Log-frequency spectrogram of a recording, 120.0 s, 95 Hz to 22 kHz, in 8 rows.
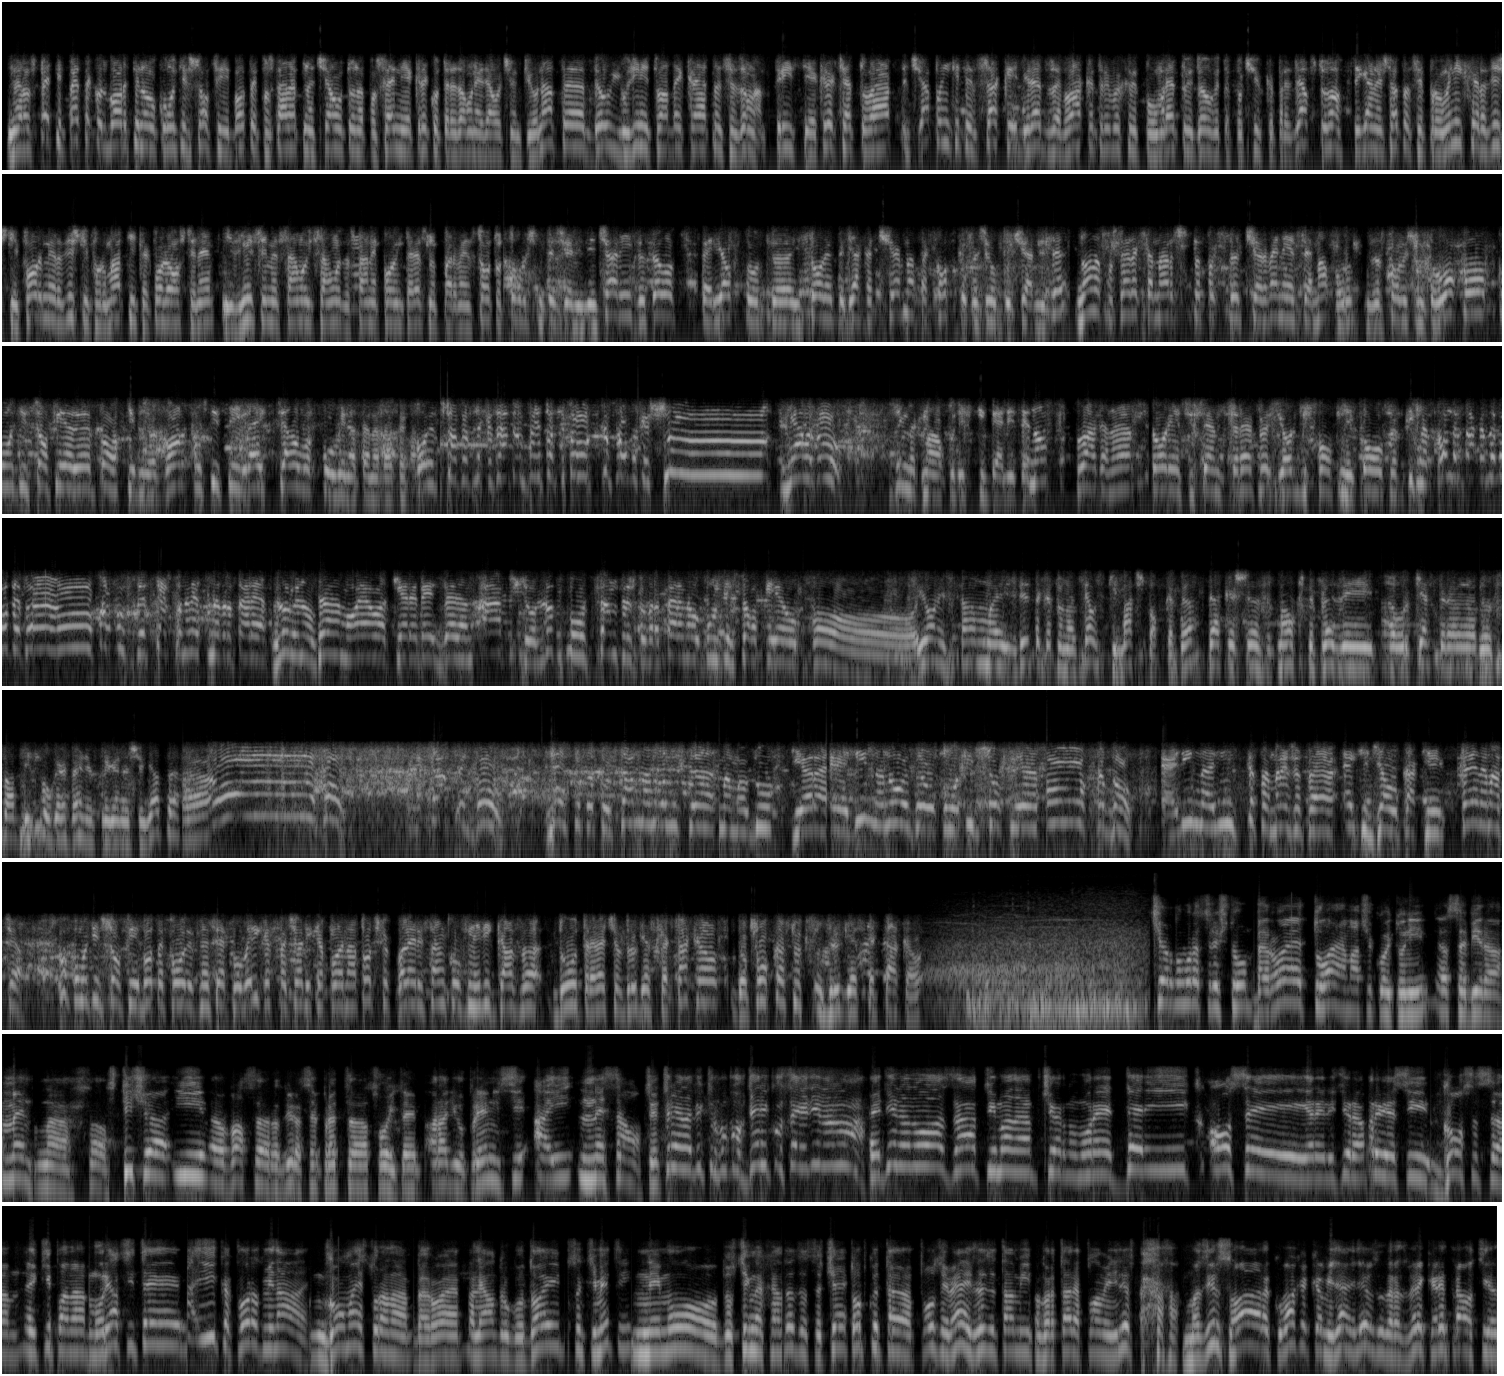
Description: През очите на коментаторите на Дарик, какво чухмеот родните футболни терени от последния 30-и кръг за редовния сезон в efbet Лига, който ни предложи голове, картони, фенерчета по трибуните и скандирания за "Оставка" от феновете на Левски и ЦСКА.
